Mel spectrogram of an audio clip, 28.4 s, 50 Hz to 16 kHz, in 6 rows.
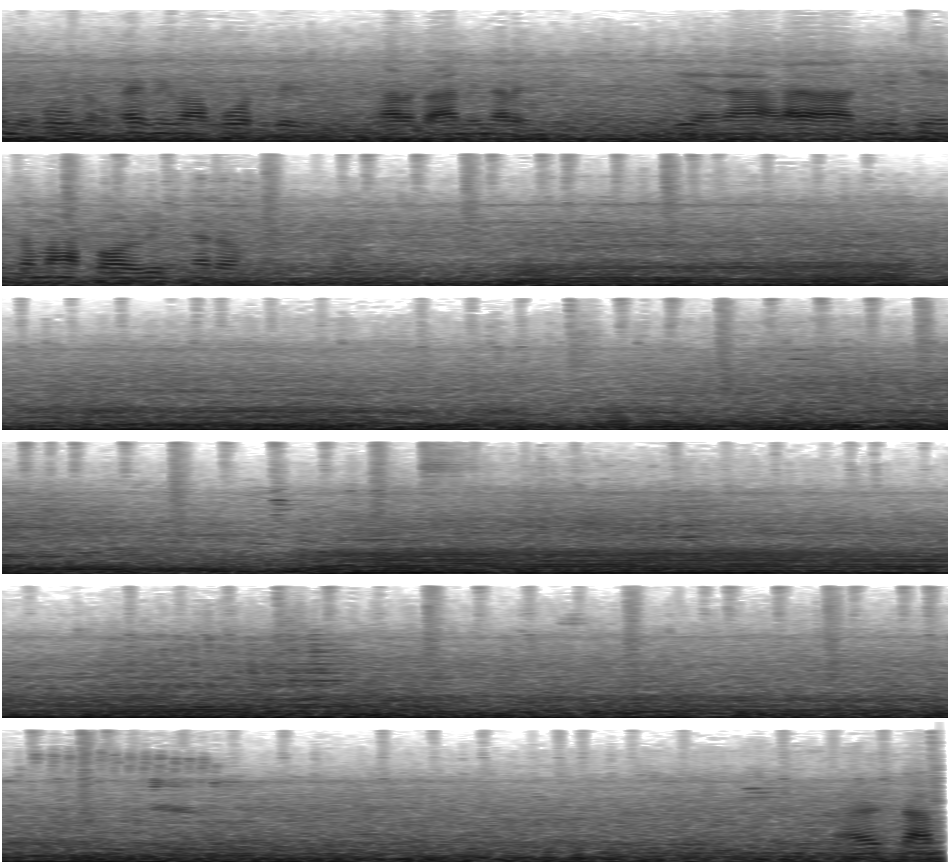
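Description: Riding noise from a KYMCO Super 8 125 cc scooter moving through city traffic: a steady low wind rumble on the action camera's microphone, with the scooter and surrounding traffic beneath it.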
